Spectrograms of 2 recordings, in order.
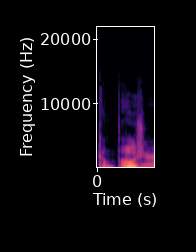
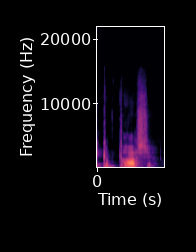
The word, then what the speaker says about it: composure: composture composure composure oh you need to try to say it like that composure and not say compassion self-control ah he's struggling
